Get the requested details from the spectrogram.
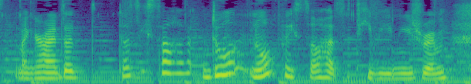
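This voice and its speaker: Music plays behind a woman whose high voice has a relaxed tone and a Scottish accent. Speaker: gaming YouTuber. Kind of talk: casual game commentary. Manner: chatty, relaxed.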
